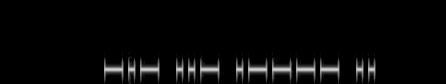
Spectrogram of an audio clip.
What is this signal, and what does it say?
Morse code, heard as a keyed tone, about 20 wpm, 700 Hz. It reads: KU1I
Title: USA Call Signs - 4 Characters - 2x Character Spacing - 20wpm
